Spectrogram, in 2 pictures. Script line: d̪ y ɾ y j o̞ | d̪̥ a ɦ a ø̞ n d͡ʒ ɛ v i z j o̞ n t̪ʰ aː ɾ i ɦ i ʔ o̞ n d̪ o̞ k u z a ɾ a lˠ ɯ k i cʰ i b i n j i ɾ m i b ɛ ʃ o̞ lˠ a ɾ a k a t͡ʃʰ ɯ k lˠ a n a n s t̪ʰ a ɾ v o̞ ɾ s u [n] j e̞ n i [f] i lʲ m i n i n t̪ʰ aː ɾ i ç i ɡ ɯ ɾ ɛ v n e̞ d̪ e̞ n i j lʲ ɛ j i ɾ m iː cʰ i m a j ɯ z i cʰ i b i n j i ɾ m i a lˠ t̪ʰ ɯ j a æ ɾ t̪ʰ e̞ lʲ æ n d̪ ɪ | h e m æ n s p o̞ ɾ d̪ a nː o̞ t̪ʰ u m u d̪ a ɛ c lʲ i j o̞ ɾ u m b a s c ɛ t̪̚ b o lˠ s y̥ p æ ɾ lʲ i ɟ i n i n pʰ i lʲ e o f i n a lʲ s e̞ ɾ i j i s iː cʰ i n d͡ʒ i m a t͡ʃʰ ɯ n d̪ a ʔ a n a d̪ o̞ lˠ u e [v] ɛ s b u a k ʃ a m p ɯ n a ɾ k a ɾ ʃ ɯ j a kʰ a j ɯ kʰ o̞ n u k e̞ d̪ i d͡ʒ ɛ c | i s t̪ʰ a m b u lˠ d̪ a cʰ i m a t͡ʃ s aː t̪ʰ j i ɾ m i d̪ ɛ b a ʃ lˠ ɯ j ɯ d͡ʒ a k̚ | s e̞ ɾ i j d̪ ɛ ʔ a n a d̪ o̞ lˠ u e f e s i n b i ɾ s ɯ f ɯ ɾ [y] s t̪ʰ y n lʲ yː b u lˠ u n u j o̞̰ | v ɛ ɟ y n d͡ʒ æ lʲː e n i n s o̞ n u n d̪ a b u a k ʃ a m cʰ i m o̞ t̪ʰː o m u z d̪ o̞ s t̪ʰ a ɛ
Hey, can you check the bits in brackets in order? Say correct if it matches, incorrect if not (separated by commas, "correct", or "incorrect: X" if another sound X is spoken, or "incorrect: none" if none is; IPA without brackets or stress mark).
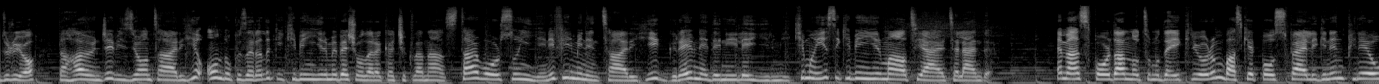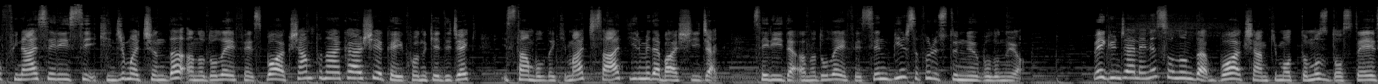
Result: correct, correct, incorrect: f, correct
